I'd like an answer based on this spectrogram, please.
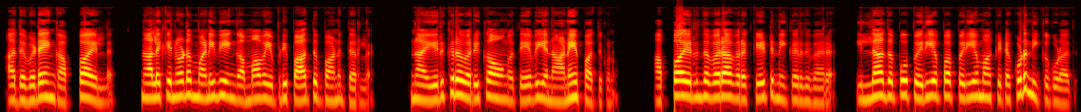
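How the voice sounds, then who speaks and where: A woman voicing a gentle young village man, a devoted son, speaking low and earnestly. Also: clean tone, dry recording, clean studio sound, lightly acted.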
